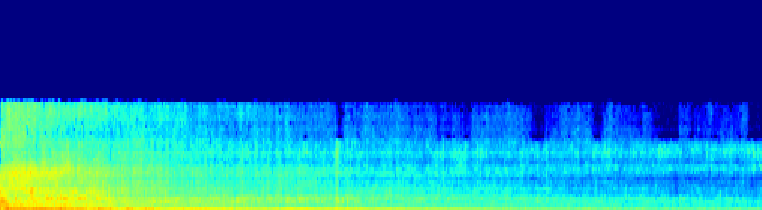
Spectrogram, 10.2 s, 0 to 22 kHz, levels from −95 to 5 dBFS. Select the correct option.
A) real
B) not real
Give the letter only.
B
